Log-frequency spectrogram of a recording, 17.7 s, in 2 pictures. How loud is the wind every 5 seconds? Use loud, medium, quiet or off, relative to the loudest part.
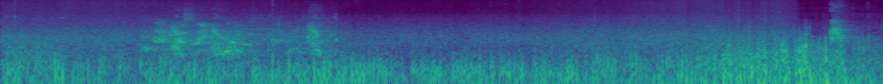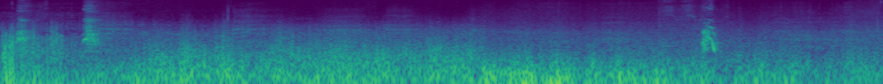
medium, loud, loud, medium.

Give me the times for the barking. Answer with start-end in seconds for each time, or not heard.
1.4-3.4, 8.2-9.9, 15.4-16.1.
